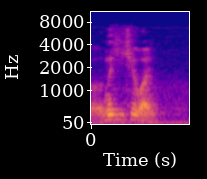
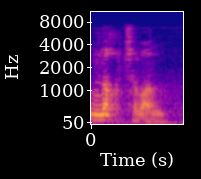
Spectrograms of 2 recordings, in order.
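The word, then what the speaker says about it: Naxçıvan: И вот среди различных мест, куда мы пропутешествовали, была и Нахичевань. Ну, они это произносят Нахчеван. Нахчеван.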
